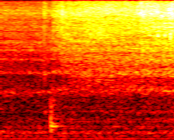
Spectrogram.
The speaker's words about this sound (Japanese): あいい音ですねで水を入れたらフライパンの蓋をしてください蒸し焼きにしていきます割とねやっぱ目玉焼きって早くできますよねでここで黄身が白くねこう覆われたら完成ということでね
